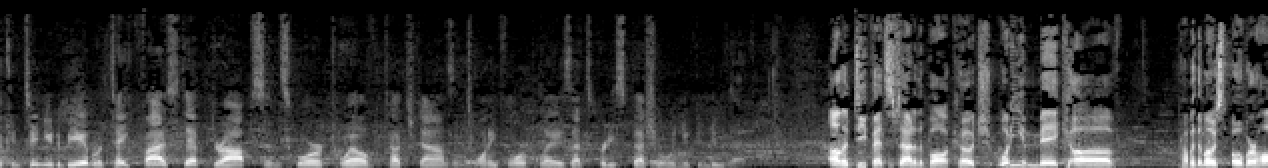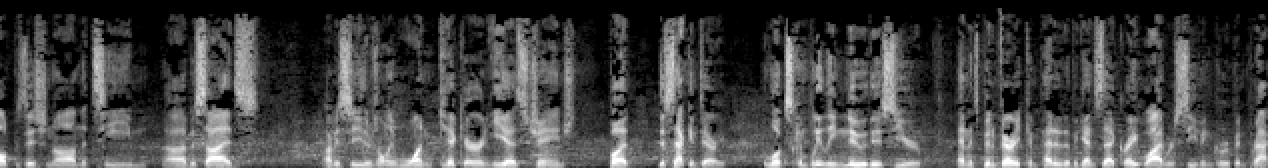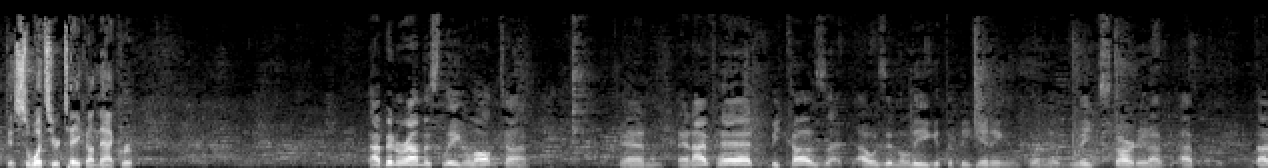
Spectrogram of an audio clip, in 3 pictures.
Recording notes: LIVE from the Recovery Room Sports Bar and Grill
